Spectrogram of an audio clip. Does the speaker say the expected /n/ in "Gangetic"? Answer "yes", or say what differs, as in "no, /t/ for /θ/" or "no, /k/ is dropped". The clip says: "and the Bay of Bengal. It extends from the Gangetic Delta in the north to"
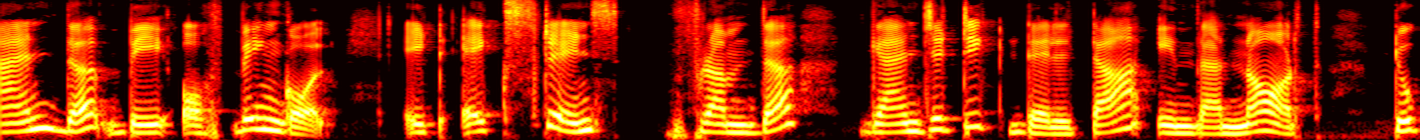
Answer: yes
